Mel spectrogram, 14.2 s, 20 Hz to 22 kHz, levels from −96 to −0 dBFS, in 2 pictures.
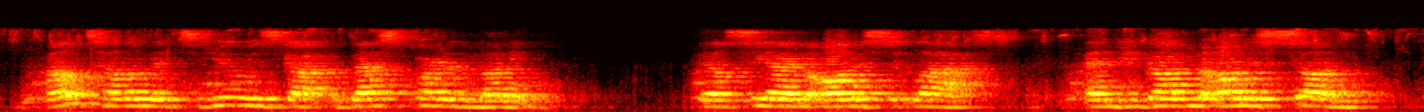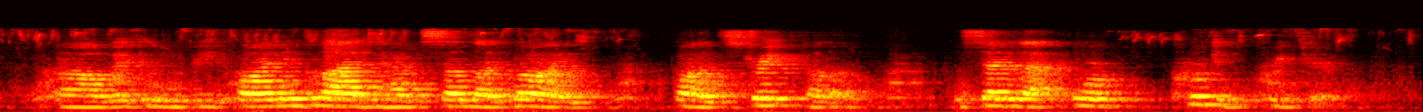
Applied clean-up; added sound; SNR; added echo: neural separator model SepFormer DNS4.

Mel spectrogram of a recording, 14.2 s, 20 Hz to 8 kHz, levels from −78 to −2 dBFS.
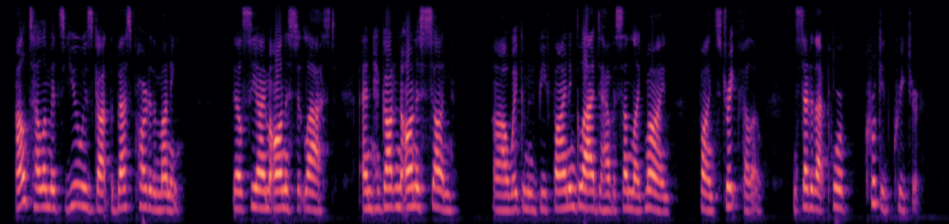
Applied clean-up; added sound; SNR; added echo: none; none; none; none.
